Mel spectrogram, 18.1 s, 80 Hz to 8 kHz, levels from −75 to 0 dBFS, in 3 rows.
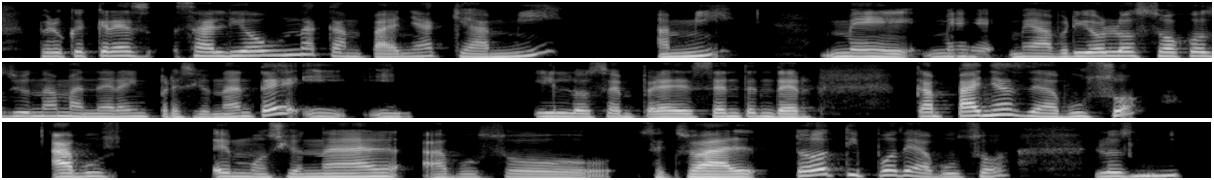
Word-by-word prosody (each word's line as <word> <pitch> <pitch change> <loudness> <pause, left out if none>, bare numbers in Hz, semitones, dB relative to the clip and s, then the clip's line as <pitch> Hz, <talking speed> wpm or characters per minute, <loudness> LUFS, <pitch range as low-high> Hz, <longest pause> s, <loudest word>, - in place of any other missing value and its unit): pero, 190 -1 -4
¿qué 210 - -3
crees?, 215 -3 -1
salió 210 +1 +1
una 260 +4 -2
campaña 180 - -3
que 190 -3 -7
a 150 -1 0
mí, 185 - -1 0.6
a 155 - 0
mí 215 - 0 0.4
me 175 -3 +1
me 170 -2 -6
me 170 +2 -2
abrió 170 +4 +2
los 210 -1 0
ojos 195 -1 0
de 195 - 0
una 190 0 -1
manera 165 -3 +1
impresionante 160 0 0
y 170 -2 -6
y 165 0 -6 0.6
y 180 0 0
los 165 -3 +1
empecé 160 +1 +2
entender. 175 -4 +2 0.5
Campañas 220 +7 +4
de 200 - +1
abuso, 170 0 0 0.5
abuso 175 +2 +4 0.4
emocional, 165 +1 +2
abuso 145 -1 -4
sexual, 155 +3 +5
todo 250 +6 +4
tipo 245 -2 -1
de 235 -3 0
abuso, 165 +5 -4 0.4
los 190 +1 +1
ni 215 +3 0
175 Hz, 130 wpm, -22 LUFS, 160-200 Hz, 0.6 s, sexual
